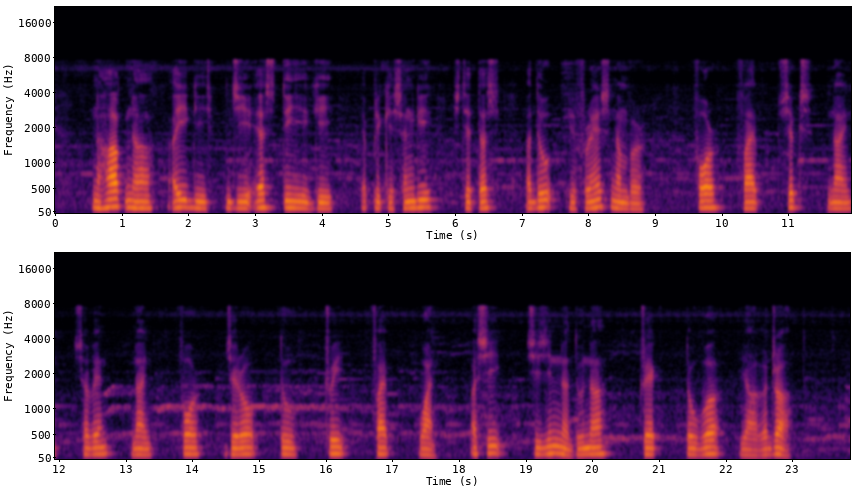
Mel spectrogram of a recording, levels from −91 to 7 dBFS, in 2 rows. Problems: none marked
